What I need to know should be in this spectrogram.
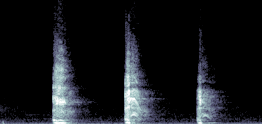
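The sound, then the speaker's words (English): Three coughs from someone with a cold and a sore throat: short, harsh bursts, evenly spaced and alone against near silence. “hear me cough”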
